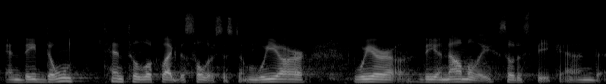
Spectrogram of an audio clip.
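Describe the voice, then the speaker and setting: A man's voice: medium pitch, darkish tone. A young man giving a casual public science talk from a lecture hall stage, joking and restarting his sentences with many fillers. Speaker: keynote speaker, astronomer. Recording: long hall reverb.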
